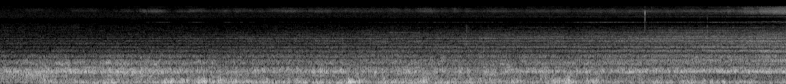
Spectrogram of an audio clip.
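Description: DB class 101 electric locomotive hauling InterCity coaches, approaching on the main line: a steady hum and rumble of the train running, growing a little louder near the end.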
